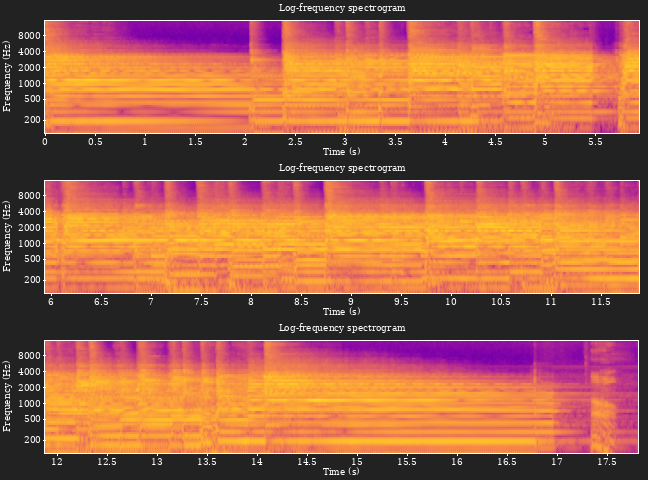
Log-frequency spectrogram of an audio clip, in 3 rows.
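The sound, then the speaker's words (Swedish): A distorted electric guitar, played through an amp modeler set to a 112 Deluxe amp model with extra distortion, plays loud chords with sharp strummed attacks and sustained, crunchy ringing for about fifteen seconds, then lets the final chord fade out. “Nu har jag nu ställer jag tillbaka den till eh, 112 eh, deluxe. Okej, okay. med lite mer dist då?”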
